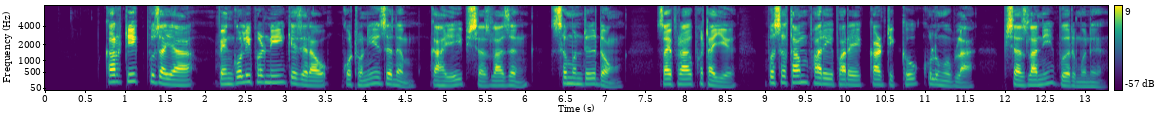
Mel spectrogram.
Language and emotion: Bodo, neutral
